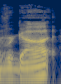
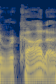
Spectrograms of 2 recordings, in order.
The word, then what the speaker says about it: ricotta: Okay, we're going to get through the fact that you just said regat. – Isn't that how you say it? – I mean, that's not how I would say it. – How do you say it? – I would say ricotta because I'm from America. And that's how you read it in English.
